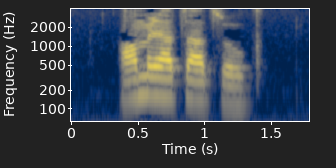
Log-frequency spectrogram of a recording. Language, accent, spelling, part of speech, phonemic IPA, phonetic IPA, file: Armenian, Eastern Armenian, ամրածածուկ, adjective, /ɑmɾɑt͡sɑˈt͡suk/, [ɑmɾɑt͡sɑt͡súk], Hy-ամրածածուկ.ogg
- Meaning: well-covered, well-protected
